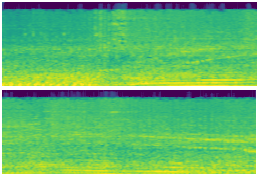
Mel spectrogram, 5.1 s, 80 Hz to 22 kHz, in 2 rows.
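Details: Yamaha Nouvo Elegance 135 scooter after major service, freshly started with electric choke raising idle: revs rise and fall smoothly with no misses or knocks under road noise; running properly.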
